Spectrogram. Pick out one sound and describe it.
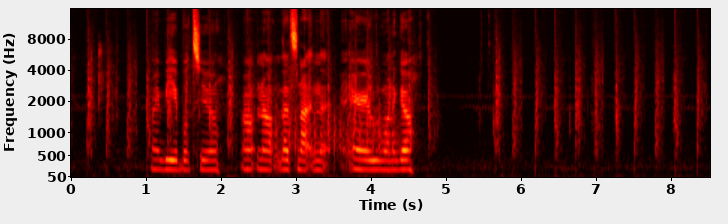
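Footsteps thud steadily on grass.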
